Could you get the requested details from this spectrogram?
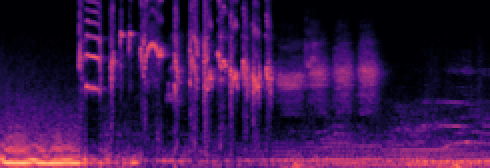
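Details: Orange-headed thrush, a caged bird, singing as a lure to get other birds to sing: a quick run of sharp chipping notes gives way to a high, warbling, slurred phrase, over a steady low hum.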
